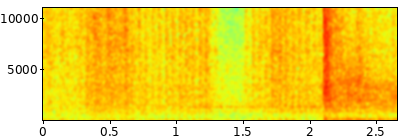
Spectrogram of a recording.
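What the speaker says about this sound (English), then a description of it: "Firing mortar!" Intense battlefield combat in the Call of Duty Black Ops game, with mortar and gunfire: a dense, continuous roar of overlapping shots and blasts, and a heavier thump rising out of the din near the end.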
